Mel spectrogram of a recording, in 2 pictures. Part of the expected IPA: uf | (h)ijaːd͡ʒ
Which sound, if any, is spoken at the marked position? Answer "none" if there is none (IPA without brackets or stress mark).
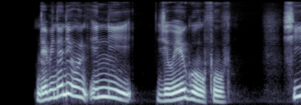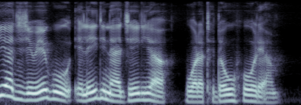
ʃ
